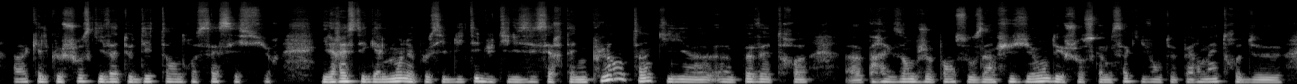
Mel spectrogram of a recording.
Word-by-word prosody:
heu, 120 +1 -2
quelque 125 0 0
chose 135 +3 0
qui 130 -2 +1
va 125 +1 +3
te 120 +1 -4
détendre, 125 0 -2
ça 125 - -1
c'est 125 -1 0
sûr. 125 0 -7 0.4
Il 120 0 +5
reste 135 +1 +6
également 120 +3 +5
la 135 -3 +5
possibilité 115 +3 -1
d'utiliser 115 -2 -2
certaines 115 -1 0
plantes 220 - +2
hein, 150 +3 +5
qui, 120 -4 -1
heu - - 0
heu, 110 +1 -2
peuvent 125 -1 +1
être, 115 0 -6
heu 110 - 0 0.5
heu, - - -5
par 115 +1 -3
exemple 125 0 0
je 120 0 0
pense 120 +1 -4
aux 110 0 0
infusions. 125 +4 +2
Des 125 -4 +2
choses 115 0 0
comme 110 -1 -2
ça 135 +5 -2
qui 135 -3 -9
vont 115 -1 -5
te 110 - -10
permettre 120 +3 -4
de 110 -1 -2
120 Hz, 190 wpm, -25 LUFS, 115-125 Hz, 0.5 s, reste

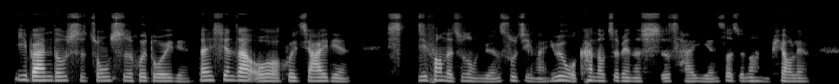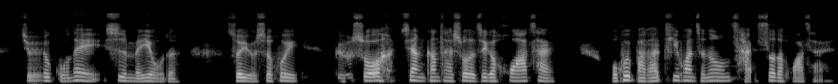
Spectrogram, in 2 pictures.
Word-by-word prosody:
一 215 -3 -5
般 190 -1 +8
都 185 0 -1
是 175 -2 -2
中 175 +4 -5
式 170 -1 +1
会 170 +1 -3
多 160 0 -1
一 160 - -3
点， 140 -2 -12
但 190 +1 +3
现 200 0 -1
在 190 -2 +11
偶 160 -1 +2
尔 - - 0
会 170 -1 -4
加 165 +1 +4
一 - - -2
点 150 -4 -6 0.3
西 190 +1 -5
方 195 -1 +1
的 165 - -1
这 160 +2 -8
种 155 -3 -8
元 135 +1 -9
素 180 +3 -6
进 160 -4 -6
来， 135 0 -7
因 175 - -6
为 195 - +2
我 175 - -2
看 180 -1 0
到 165 - -2
这 170 +1 -5
边 160 -1 -1
的 150 - -6
食 150 0 0
材 145 -2 -6
颜 140 -1 -10
色 - - -5
真 155 0 -9
的 - - -4
很 155 -3 -11
漂 155 +2 0
亮， 145 -1 -7 0.5
就 90 - -3
是 90 - -2
国 150 -2 -6
内 180 -1 +1
是 175 - -1
没 145 -2 -2
有 155 - 0
的， 130 - -6 0.4
所 165 - +3
以 - - +5
有 140 -2 -2
时 155 +2 -1
候 - - -17
会 165 -5 +1 0.4
比 - - -5
如 - - -6
说 180 0 +5 0.2
像 180 -3 +5
刚 175 +2 +1
才 165 -1 -2
说 165 - +2
的 160 - +2
这 170 +2 +2
个 160 - +3
花 165 +1 +2
菜， 155 -4 0 0.5
我 155 - -2
会 200 +3 +4
把 150 -3 +1
它 155 +1 +3
替 190 - -3
换 180 -2 +2
成 155 - -4
那 175 - -1
种 170 -1 -3
彩 - - +1
色 180 +4 0
的 155 - +1
花 75 - -3
菜， - - -11
165 Hz, 305 characters per minute, -26 LUFS, 150-175 Hz, 0.5 s, 在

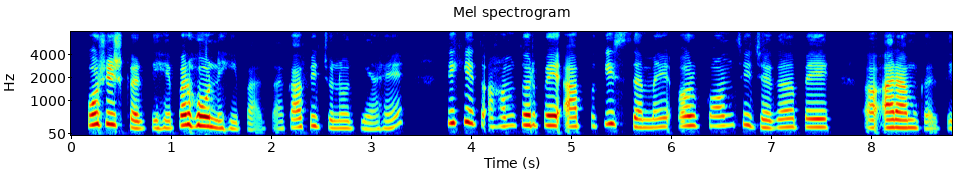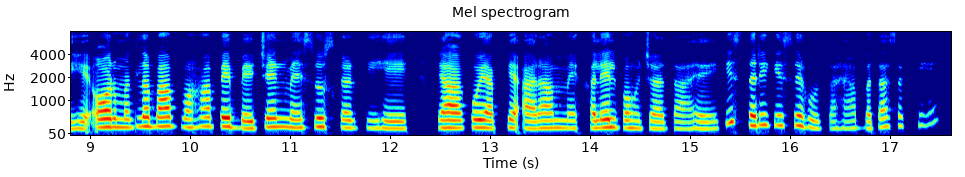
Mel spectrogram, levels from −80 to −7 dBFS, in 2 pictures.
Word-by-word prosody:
कोशिश 315 +1 +6
करती 210 -1 -2
हैं 210 - -5
पर 295 +1 +9
हो 280 -2 +12
नहीं 210 -6 0
पाता। 185 +4 -18
काफ़ी 245 +4 -2
चुनौतियाँ 205 -5 -9
हैं। 210 - -10 0.5
देखिए 360 +1 +4
तो 310 -3 -11 0.2
आम 270 +2 -6
तौर 295 0 +5
पे, 290 -1 +6
आप 260 -2 0 0.2
किस 335 -1 -1
समय 240 0 -3
और 280 +1 +4
कौन 280 +1 -6
सी 305 0 -4
जगह 230 +2 -2
पे 240 0 +2 0.4
अ, - - -6
आराम 225 0 +4
करती 200 0 -12
हैं? 195 - -5
और 240 +1 +4
मतलब 255 +3 -2
आप 265 0 +3
वहाँ 255 +3 -5
पे 260 -1 +6
बेचैन 230 +3 -3
महसूस 235 +2 -3
करती 215 -1 -9
हैं 200 -1 -5 0.3
या 220 -1 +3
कोई 230 -1 +2
आपके 215 +2 -3
आराम 210 +1 -4
में 210 0 -9
खलल 230 +3 +1
पहुँचाता 200 -2 -8
है? 195 0 -10
किस 390 - -7
तरीके 290 0 -1
से 290 0 -3
होता 200 -2 -12
है, 200 0 -19
आप 210 0 -18
बता 205 +5 -8
सकती 275 +3 -19
हैं? 350 +5 -26
230 Hz, 180 wpm, -21 LUFS, 210-275 Hz, 0.5 s, हो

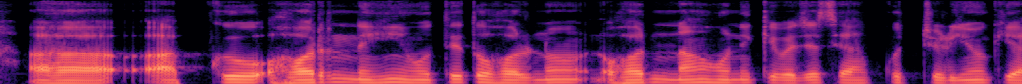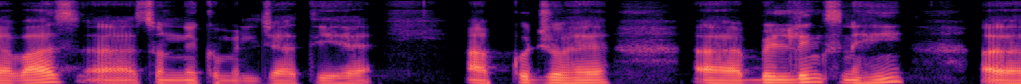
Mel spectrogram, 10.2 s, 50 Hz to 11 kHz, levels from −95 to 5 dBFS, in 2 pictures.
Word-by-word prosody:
अ, - - +2
आपको 100 +4 +4 0.2
हॉर्न 115 +5 +4
नहीं 125 0 -1
होते, 115 +1 0
तो 125 -1 +2
हॉर्नों 110 +2 +1 0.2
हॉर्न 115 +3 +3
ना 115 - +1 0.2
होने 115 0 -1
की 115 0 -6
वजह 105 +2 0
से 110 - -4
आपको 105 +2 -6
चिड़ियों 105 +2 -2
की 110 - +1
आवाज़ 105 +7 +2
अ, - - -2
सुनने 100 -3 -4
को 95 - -12
मिल 90 -1 -12
जाती 95 +1 -4
है। 95 +1 -4 0.5
आपको 115 - -1
जो 105 - +4
है 105 +1 +2 0.5
अ, 100 -2 +2
बिल्डिंग्स 115 +3 +1
नहीं 115 +9 -2 0.4
अ, - - +3
110 Hz, 175 wpm, -23 LUFS, 100-115 Hz, 0.5 s, आपको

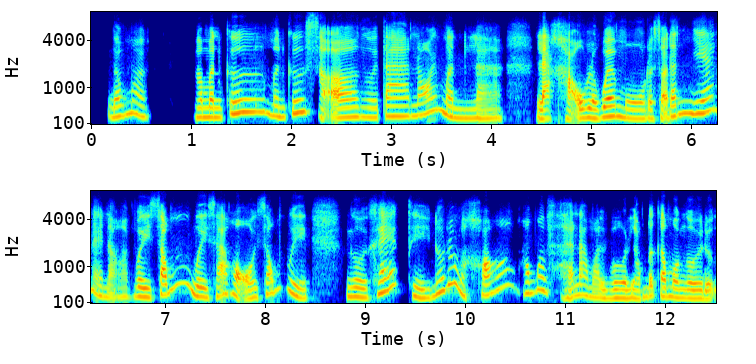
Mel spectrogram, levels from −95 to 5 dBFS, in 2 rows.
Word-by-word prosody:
Đúng 220 +5 -2
rồi. 265 -5 -3 0.5
Mà 205 -1 -1
mình 205 0 +2
cứ 315 +2 +2
mình 225 -3 -2
cứ 290 +6 +1
sợ 210 -9 +3
người 200 -1 -4
ta 225 +1 +2
nói 265 +9 -1
mình 220 - 0
là 190 0 -4 0.3
lạc 180 0 +4
hậu, 185 - +2
là 195 -1 +4
quê 220 +1 +8
mùa, 190 -5 -1
rồi 185 0 -3
sợ - - +1
đánh 275 +6 +1
giá 295 +5 +2
này 225 - -4
nọ. 195 0 -6
Vì 195 -2 +2
sống 230 - +3 0.2
vì 195 -2 +3
xã 195 +2 -1
hội, 185 -7 +1
sống 235 - -4
vì 225 - -1 0.4
người 195 -2 0
khác 290 - +1
thì 180 -5 -2
nó 265 +10 0
rất 480 +5 -1
là - - -3
khó, 250 +11 0 0.2
hông 260 +1 -2
có 340 -2 -1
thể 170 -1 -3
nào 230 0 -2
mà - - -4
vừa 170 +1 +2
lòng 170 +2 -3
tất - - -1
cả 200 - +3
mọi 185 -2 0
người 170 -1 +1
được, 160 - -2
210 Hz, 240 wpm, -22 LUFS, 185-265 Hz, 0.5 s, quê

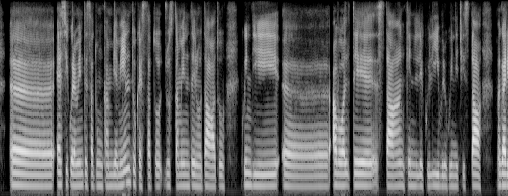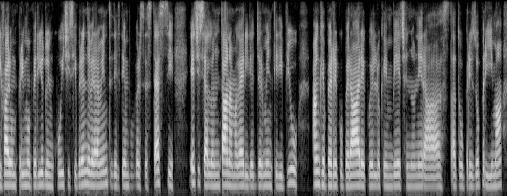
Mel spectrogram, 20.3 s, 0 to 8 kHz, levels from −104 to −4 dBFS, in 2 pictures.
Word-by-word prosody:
ehm, 165 -2 +4
è 185 - +1
sicuramente 175 -2 -1
stato 170 0 -5
un 165 - -6
cambiamento 170 +6 -2
che 170 - -4
è - - -7
stato 165 +1 -4
giustamente 165 0 -4
notato. 160 0 -1 0.3
Quindi, 165 -1 -1
ehm, 155 -1 -4
a - - +4
volte 170 0 +1
sta 170 - +1
anche 165 +1 0
nell'equilibrio, 165 0 -6
quindi 160 0 -9
ci 155 - -10
sta 170 +2 +4 0.3
magari 170 -1 +5
fare 175 +1 +7
un 170 -1 -4
primo 170 +1 -1
periodo 175 +1 -1
in 165 -2 -3
cui 175 +2 -4
ci 180 - 0
si 170 +1 -1
prende 185 +2 +1
veramente 175 +1 0
del 165 -2 -7
tempo 165 0 -5
per 170 0 -4
se 165 - -5
stessi 190 -2 +1 0.3
e 210 - +3
ci 205 - +3
si 190 - +7
allontana 170 0 +4
magari 160 0 0
leggermente 165 0 -4
di 155 0 -5
più, 205 +6 -3 0.3
anche 185 -1 +3
per 170 +1 +3
recuperare 165 0 +4
quello 165 0 -3
che 160 - -8
invece 160 0 -2
non 155 0 -9
era 155 -1 0
stato 160 +2 -5
preso 165 +3 -5
prima; 160 0 -1
165 Hz, 165 wpm, -23 LUFS, 160-175 Hz, 0.3 s, fare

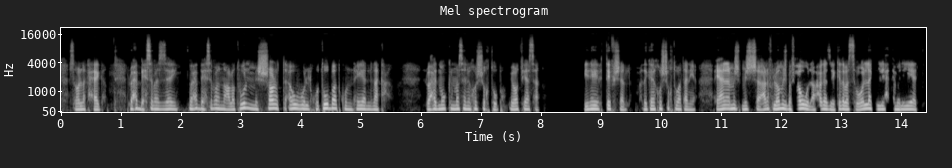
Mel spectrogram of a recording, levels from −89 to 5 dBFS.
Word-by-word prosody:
أصل - - -10
هاقول 145 +1 +1
لك 155 - -4
حاجة 145 -3 0 0.4
الواحد 185 - 0
بيحسبها 165 +3 0
إزاي؟ 160 0 -2
الواحد 175 +1 -1
بيحسبها 185 +3 -2
إن 170 - -1
على 150 -1 -1
طُول 205 +4 +1
مش 170 -3 +1
شرط 195 -2 +3
أول 180 -4 +1
خطوبة 195 +6 +3
تكُون 160 -5 -5
هي 170 0 +1
اللي 155 -2 -3
ناجحة، 150 -1 -5 0.5
الواحد 160 +3 +1
ممكن 175 0 0
مثلًا 170 0 +1
يخش 160 0 -2
خطوبة 140 -3 -6
يقعد 150 +1 0
فيها 160 -2 0
سَنة - - -6 0.8
ي 165 +3 +3
تفشَل 145 -4 -1 0.2
بعد 150 - -4
كده 160 +2 +1
يخش 175 +2 0
خطوبة 165 -2 -2
تانية، 145 -3 -3 0.4
يعني 165 +4 +6
أنا 180 - +5
مش 180 -3 +1
مش 160 -1 +2
عارف 160 +5 0
إن 170 - +4
هو 175 - +6
مش 185 -2 +4
بافوّل 175 0 +3
أو 135 - -2
حاجة 170 +2 +1
زي 145 -4 -1
كده 165 +2 +1
بس 150 - +1
باقول 160 +6 +2
لك 190 - +3
الاحتماليات. 155 -1 0
165 Hz, 215 wpm, -23 LUFS, 150-175 Hz, 0.8 s, يعني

